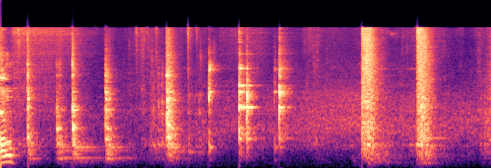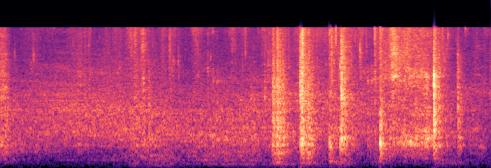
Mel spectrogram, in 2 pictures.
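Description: Wooden spoon knocking and scraping shredded venison out of a glass bowl into a pot of barbecue sauce, a quick string of sharp knocks. After that the spoon stirs the meat through the thick sauce, with softer scraping and a few more knocks against the pot near the end.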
